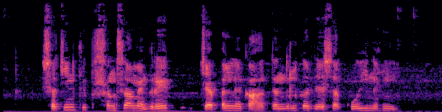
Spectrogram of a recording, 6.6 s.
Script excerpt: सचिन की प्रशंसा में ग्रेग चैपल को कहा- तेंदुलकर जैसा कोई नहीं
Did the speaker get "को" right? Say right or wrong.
wrong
